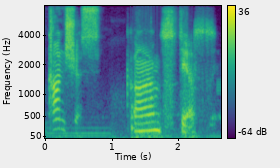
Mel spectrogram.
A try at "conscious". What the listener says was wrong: very close. So one thing that would be good for you to work on, would be the SH sound.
